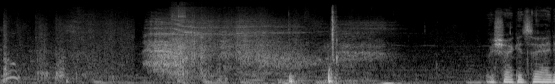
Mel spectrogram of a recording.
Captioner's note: sighs heavily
